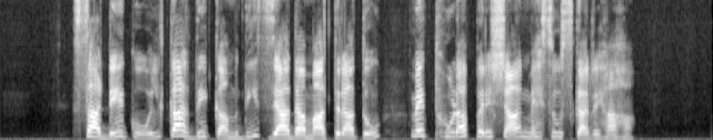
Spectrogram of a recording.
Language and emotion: Punjabi, fearful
